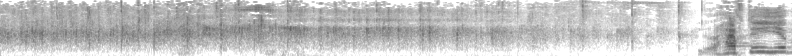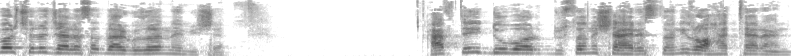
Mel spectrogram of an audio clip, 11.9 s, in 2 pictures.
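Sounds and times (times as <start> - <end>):
audience applauding loudly: 0.0 - 5.3
speech: 5.2 - 8.0, 9.2 - 11.8.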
